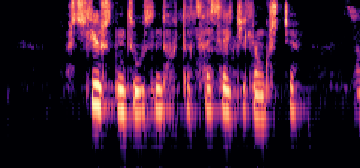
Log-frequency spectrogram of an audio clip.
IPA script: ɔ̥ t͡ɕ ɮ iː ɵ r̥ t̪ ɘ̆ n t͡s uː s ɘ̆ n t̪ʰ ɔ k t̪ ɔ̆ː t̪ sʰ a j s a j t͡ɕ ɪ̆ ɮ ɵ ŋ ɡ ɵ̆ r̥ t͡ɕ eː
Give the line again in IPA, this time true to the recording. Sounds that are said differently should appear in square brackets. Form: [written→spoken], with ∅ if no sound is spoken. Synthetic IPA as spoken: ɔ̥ t͡ɕ ɮ iː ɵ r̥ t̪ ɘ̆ n t͡s uː s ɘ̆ n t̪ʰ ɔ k t̪ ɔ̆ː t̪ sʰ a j s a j t͡ɕ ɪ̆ ɮ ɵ ŋ ɡ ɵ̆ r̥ t͡ɕ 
